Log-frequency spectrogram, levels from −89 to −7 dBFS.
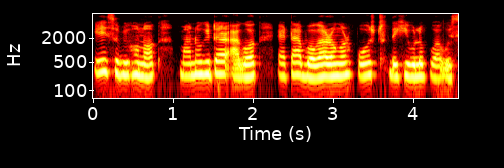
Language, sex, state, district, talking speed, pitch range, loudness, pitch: Assamese, female, Assam, Kamrup Metropolitan, 155 wpm, 225-255 Hz, -16 LUFS, 235 Hz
